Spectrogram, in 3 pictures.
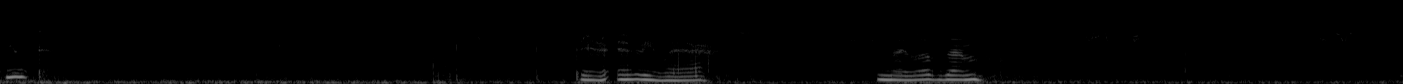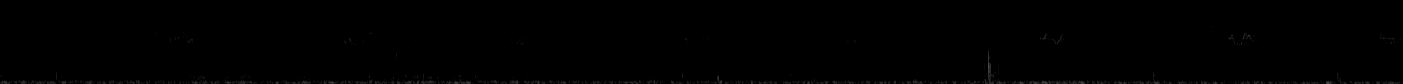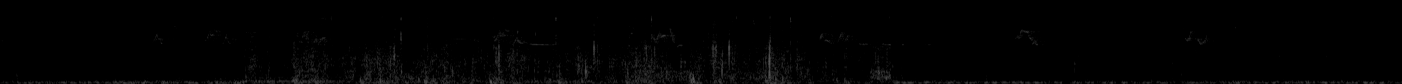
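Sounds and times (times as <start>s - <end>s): bird chirping: 29.5s - 42.0s.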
